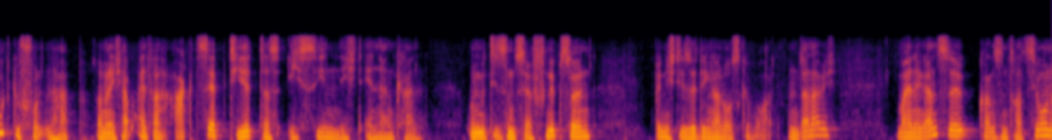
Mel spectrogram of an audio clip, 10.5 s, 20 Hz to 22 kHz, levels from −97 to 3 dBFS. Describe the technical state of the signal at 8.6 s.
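At 8.6 s the speech is intact, carried cleanly through the AMR wideband (HD Voice) path at 12.65 kbit/s with no fault at that point.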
